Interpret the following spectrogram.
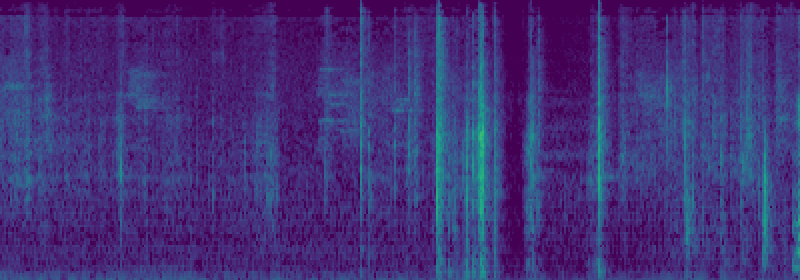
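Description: Planner Punch Board's plastic handle pressed down to punch a hole through a sheet of paper: a quick cluster of sharp clacks about halfway through, then a single click about a second later, with light paper handling around them.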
